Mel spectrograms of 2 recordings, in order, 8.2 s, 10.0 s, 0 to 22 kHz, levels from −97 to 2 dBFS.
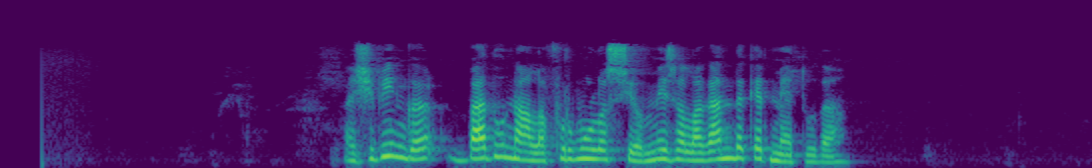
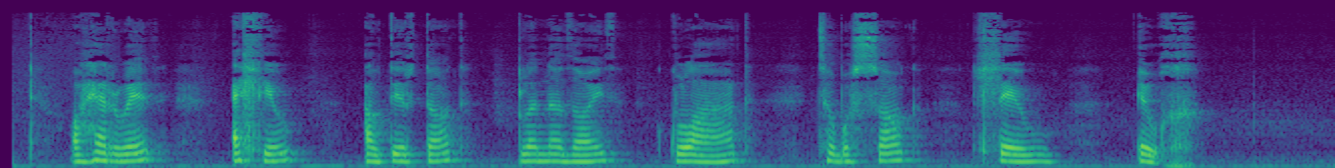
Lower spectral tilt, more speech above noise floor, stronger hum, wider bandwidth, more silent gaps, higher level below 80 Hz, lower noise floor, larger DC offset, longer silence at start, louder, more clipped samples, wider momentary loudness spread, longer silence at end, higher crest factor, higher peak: about the same, -5.5 dB/octave vs -5.5 dB/octave; first, 64 dB vs 29 dB; neither; second, 7.8 kHz vs 16 kHz; neither; second, -66 dBFS vs -50 dBFS; first, -87 dBFS vs -53 dBFS; neither; first, 2.6 s vs 0.25 s; about the same, -23 LUFS vs -25 LUFS; neither; second, 10 LU vs 16 LU; first, 1.85 s vs 1.05 s; about the same, 22 dB vs 22 dB; about the same, -4 dBFS vs -4 dBFS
